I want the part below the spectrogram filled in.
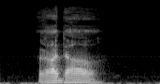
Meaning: radar
- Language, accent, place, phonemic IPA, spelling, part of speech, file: German, Germany, Berlin, /raˈdaːr/, Radar, noun, De-Radar.ogg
